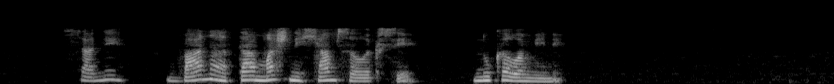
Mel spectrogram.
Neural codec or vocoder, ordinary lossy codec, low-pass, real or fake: none; AAC, 32 kbps; 5.4 kHz; real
